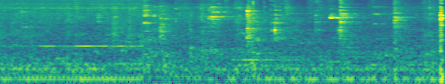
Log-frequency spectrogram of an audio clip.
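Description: Dining-room clatter at a buffet: scattered clinks of dishes and cutlery over a steady low hum, the clinks coming more often from about two seconds in.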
